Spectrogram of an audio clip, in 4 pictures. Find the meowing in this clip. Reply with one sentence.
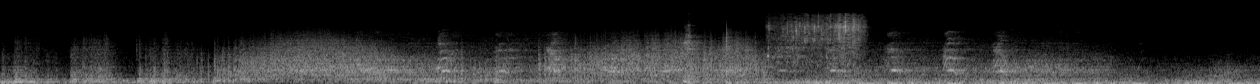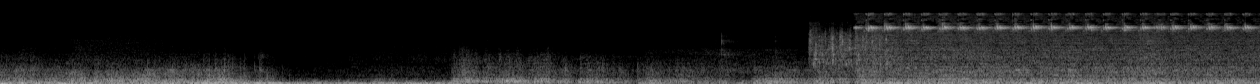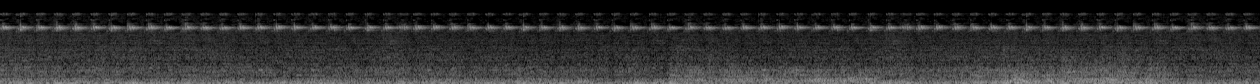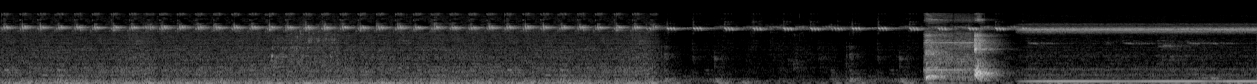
You can't hear the meowing here.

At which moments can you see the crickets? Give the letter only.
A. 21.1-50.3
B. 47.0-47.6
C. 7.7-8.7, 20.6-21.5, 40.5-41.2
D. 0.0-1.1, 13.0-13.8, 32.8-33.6
A.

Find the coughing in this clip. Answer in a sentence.
You can hear the coughing from 47.0 to 47.6 s.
